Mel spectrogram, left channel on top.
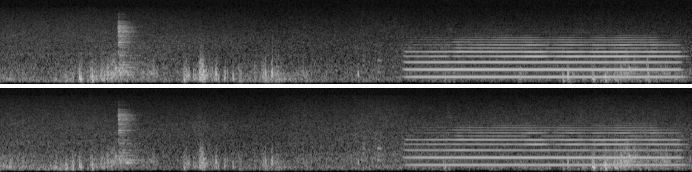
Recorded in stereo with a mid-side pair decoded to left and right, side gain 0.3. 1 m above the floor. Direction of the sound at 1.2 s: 50° left.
